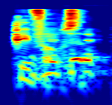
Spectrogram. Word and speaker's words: PFOS: PFOS. – That's how NPR pronounces it. PFOS.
